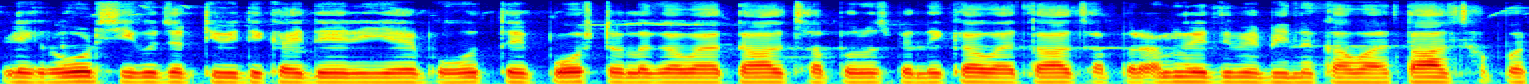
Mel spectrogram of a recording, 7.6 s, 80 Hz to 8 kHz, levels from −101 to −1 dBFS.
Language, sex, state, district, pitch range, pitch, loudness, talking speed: Hindi, male, Rajasthan, Bikaner, 125-130 Hz, 130 Hz, -17 LUFS, 250 wpm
